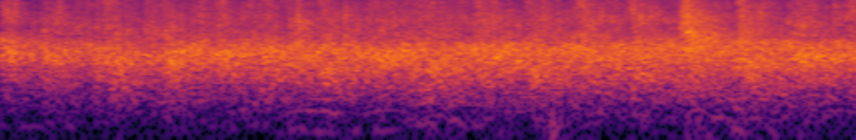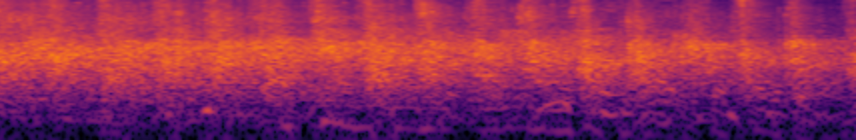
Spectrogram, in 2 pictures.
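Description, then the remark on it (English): An audience at a board meeting claps steadily for several seconds, a dense, continuous patter of many hands at fairly even loudness, with no voices standing out above it. “That really wasn't an applause line, but thanks.”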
